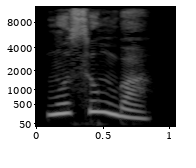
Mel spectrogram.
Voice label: "ಮುಸುಂಬಿ", Kannada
